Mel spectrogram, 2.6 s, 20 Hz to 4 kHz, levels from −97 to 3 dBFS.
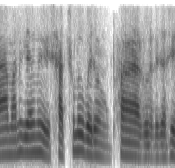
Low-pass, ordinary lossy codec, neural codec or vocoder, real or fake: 3.6 kHz; MP3, 32 kbps; none; real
